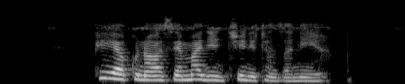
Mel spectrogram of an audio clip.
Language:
Swahili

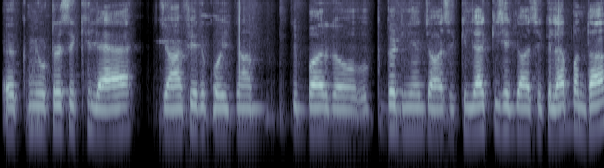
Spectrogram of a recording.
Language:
Dogri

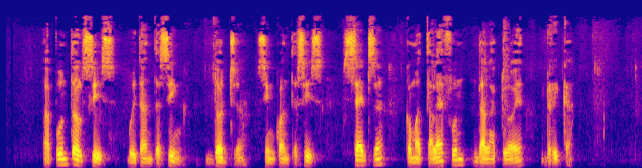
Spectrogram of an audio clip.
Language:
Catalan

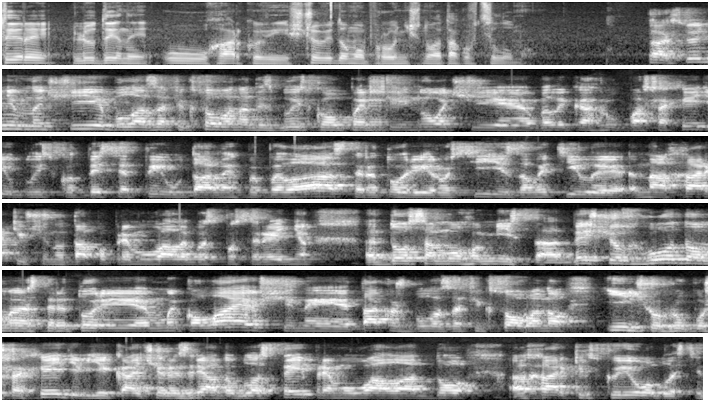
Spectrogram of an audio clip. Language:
Ukrainian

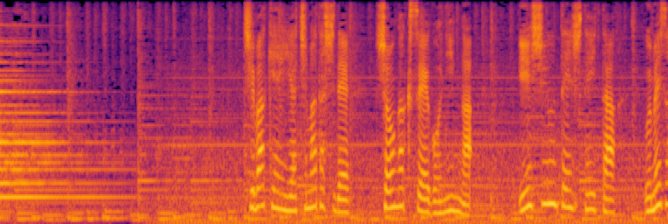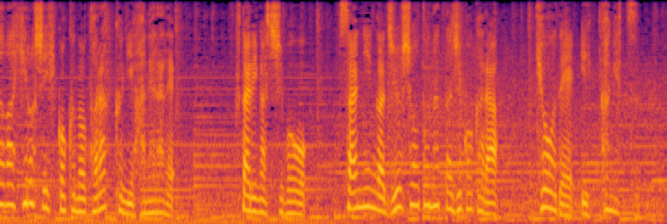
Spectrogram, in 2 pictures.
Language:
Japanese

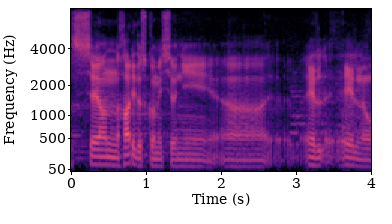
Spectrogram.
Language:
Estonian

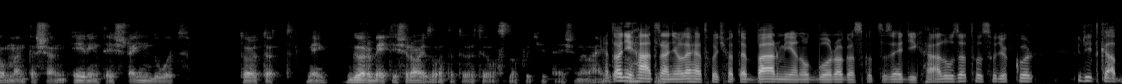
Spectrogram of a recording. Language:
Hungarian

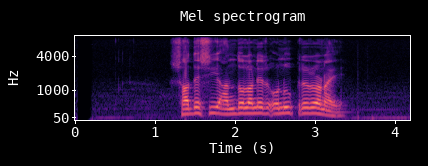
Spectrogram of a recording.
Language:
Bangla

